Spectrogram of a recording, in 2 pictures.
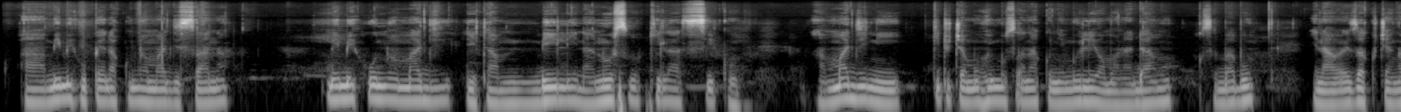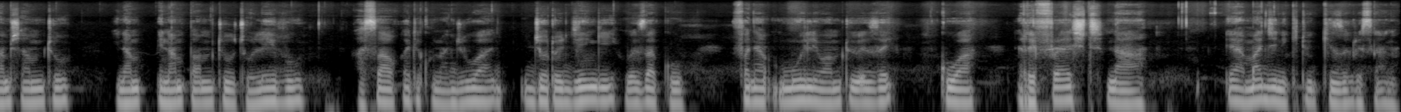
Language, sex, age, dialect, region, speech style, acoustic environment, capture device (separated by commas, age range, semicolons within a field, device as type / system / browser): Swahili, male, 18-24, Kenya - Nairobi Sheng-influenced, Kenya, relaxed, people talking; nature; appliances, mobile / Linux / Chrome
